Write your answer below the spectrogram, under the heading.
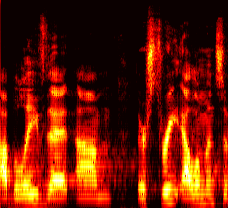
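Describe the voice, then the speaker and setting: A man with a strong Appalachian accent, fairly high in pitch, at a fairly quick pace with fairly even intonation. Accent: strong Appalachian country. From southern Ohio, near Huntington, West Virginia. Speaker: mental health speaker, social worker. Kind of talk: public talk to parents. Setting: school auditorium with audience. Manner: casual, conversational with fillers.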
